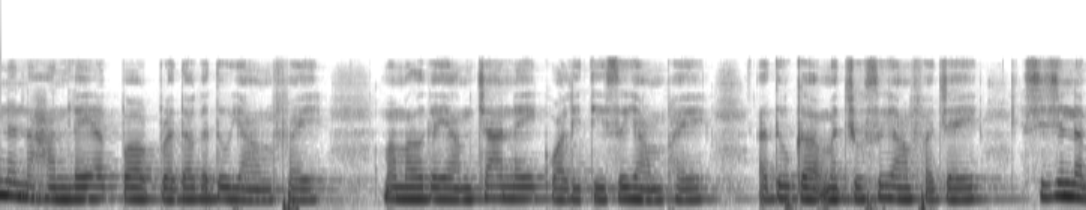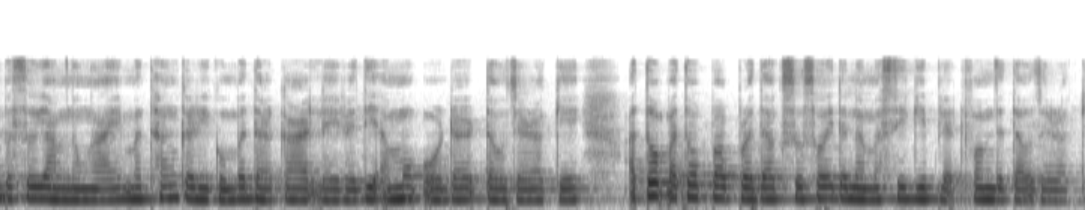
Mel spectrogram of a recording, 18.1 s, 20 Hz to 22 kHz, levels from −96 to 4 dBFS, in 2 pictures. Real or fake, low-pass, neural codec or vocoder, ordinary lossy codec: real; none; none; none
